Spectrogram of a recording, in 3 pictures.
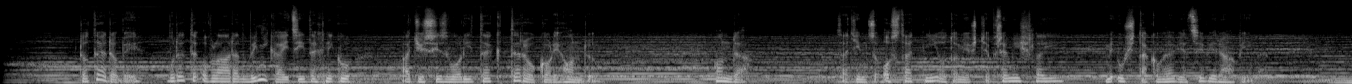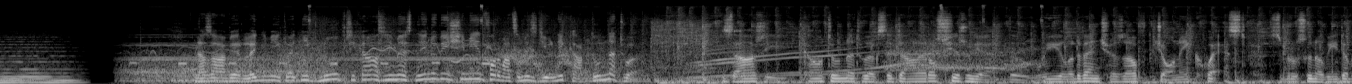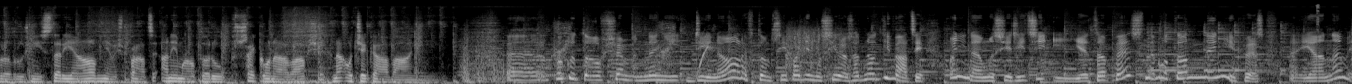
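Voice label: Czech commercial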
